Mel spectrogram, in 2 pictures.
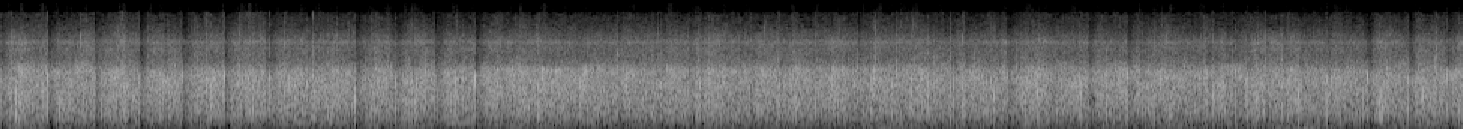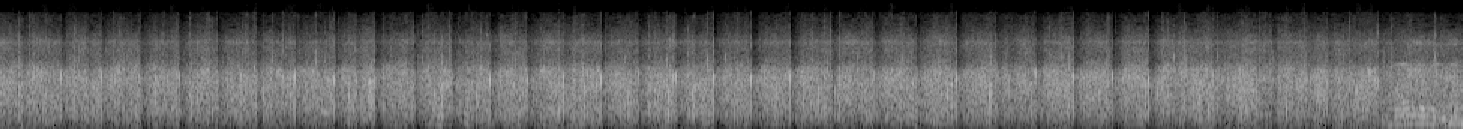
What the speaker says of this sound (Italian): Accogliamoli con l'applauso che meritano il gruppo vocale Farra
